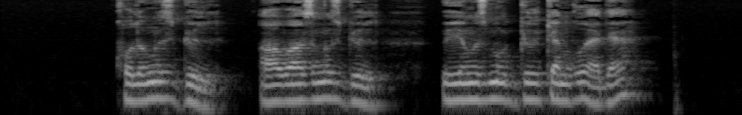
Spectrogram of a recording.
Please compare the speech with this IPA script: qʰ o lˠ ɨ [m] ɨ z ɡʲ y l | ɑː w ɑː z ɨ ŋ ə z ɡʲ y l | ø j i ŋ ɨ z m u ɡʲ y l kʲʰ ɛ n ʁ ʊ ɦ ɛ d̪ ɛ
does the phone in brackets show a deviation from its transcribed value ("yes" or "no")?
yes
